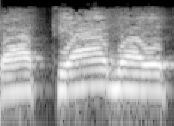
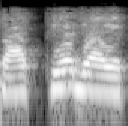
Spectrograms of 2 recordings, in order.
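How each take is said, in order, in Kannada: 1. "ratry" ನಂತರದ ಸ್ವರ ದೀರ್ಘ. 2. "ratry" ನಂತರದ ಸ್ವರ ಹ್ರಸ್ವ. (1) "ರಾತ್ರ್ಯಾ ಅಂತ ದೀರ್ಘ ಇದ್ರೆ ಆ ದೀರ್ಘ ತಪ್ಪು" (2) "ಹೀಗಾಗಬೇಕು"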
